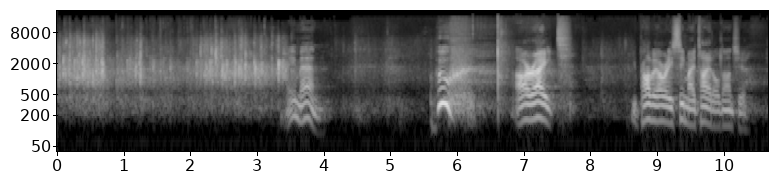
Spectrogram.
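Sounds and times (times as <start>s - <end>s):
audience applause: 0.0s - 3.6s
speech: 3.4s - 4.1s, 5.7s - 7.6s, 8.6s - 10.4s.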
